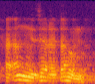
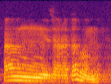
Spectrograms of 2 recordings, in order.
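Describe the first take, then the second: First: Both glottal stops are clearly pronounced. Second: The second stop is softened, barely heard. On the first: "bitahqiqil hamzataini dengan menyatakan dua hamzah" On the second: "mentashil hamzah yang kedua ini ... antara ada dan tiada"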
